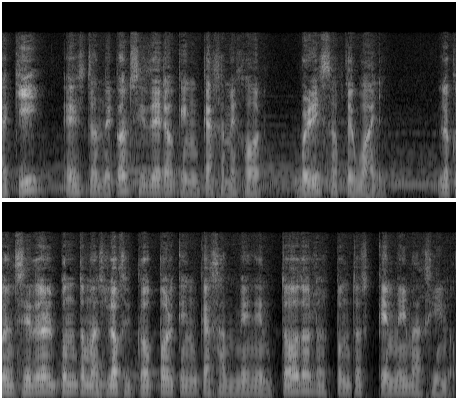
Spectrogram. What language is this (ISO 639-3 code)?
spa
